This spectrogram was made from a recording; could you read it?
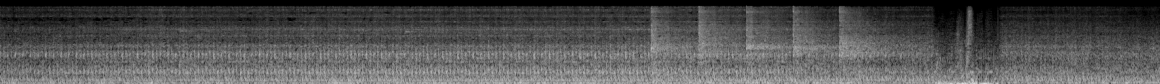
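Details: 2014 Toyota SW4 diesel idling: a faint, steady whirring hum from the belt drive near the water pump under the diesel clatter; a worn idler pulley bearing, and the pulley is to be replaced.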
